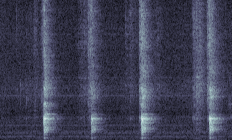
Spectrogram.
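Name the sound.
gyuto knife slicing a peeled onion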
